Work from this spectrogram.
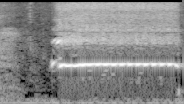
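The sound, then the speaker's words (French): Mechanical bird whistle being blown, giving one sustained, high, pure tone with a rapid fluttering warble that lasts over a second before stopping. “Ils sont tout différents, les sifflets. J'aime bien celui-là, moi. Puis quand vous sifflez, l'oiseau, il bouge.”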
